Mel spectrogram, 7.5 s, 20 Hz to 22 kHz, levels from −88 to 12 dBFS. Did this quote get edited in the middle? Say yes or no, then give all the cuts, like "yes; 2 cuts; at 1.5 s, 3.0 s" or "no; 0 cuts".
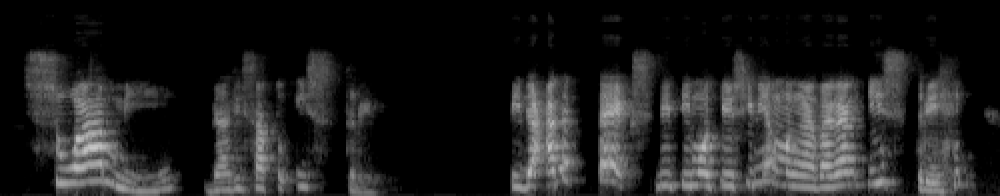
no; 0 cuts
